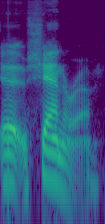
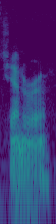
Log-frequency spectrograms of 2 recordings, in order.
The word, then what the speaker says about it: Shannara: And before I forget, It's pronounced, I believe, Shannara. Shannara.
